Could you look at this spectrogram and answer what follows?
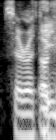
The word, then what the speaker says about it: Ceratanium: Okay, the two things that made you famous within IWC, and Chris told me you got to talk to Mr. Ceratanium. Did I pronounce that right? First thing. – Yes, Ceratanium, okay.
